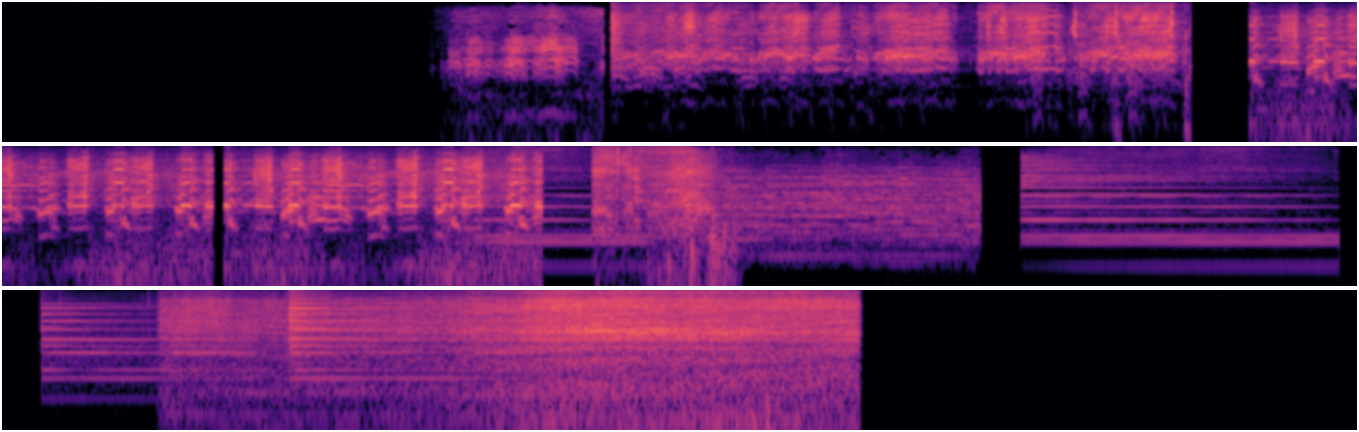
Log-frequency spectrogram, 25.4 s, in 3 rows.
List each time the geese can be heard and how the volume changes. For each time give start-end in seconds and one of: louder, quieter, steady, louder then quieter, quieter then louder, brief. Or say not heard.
2.7-13.1 louder.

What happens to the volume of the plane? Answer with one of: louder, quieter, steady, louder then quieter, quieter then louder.
louder.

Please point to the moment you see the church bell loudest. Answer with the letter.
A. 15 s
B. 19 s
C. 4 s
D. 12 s
B.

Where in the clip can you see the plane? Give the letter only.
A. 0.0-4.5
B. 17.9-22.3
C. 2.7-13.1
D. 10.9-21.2
B.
